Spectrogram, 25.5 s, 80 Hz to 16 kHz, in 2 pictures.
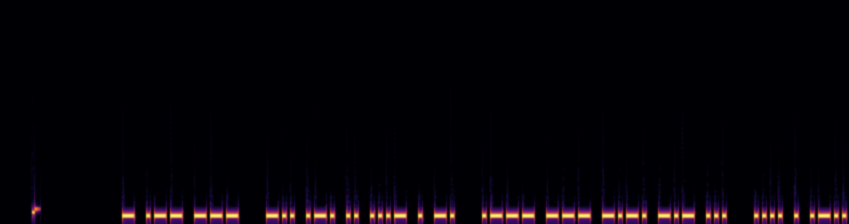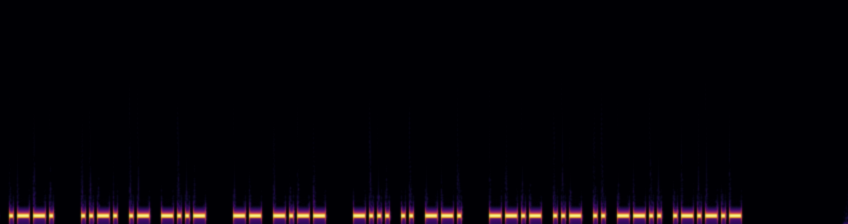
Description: Morse code, heard as a keyed tone, about 20 wpm, 700 Hz. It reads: TWO DRIVEN JOCKS HELP FAX MY BIG QUIZ.
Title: Pangram Challenge v2 - 20wpm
